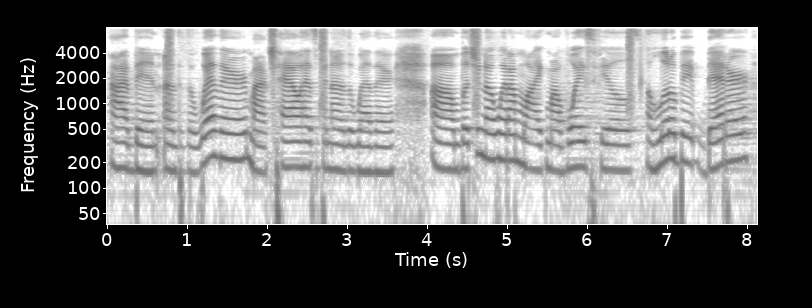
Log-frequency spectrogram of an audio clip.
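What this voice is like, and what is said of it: Hoarse, congested sick voice. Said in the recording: “my voice is totally different ... At first, it was a sore throat ... if you hear a little sniffle here and there”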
